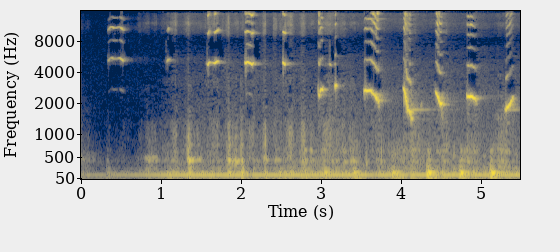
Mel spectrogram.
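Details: Hand-threading a bottle stopper in a pre-drilled 3/4-inch-deep hole. The dry tap, with no wax or lubricant on the threads, gives short, irregular high squeaks about every half second as it turns; dry tap squeak.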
